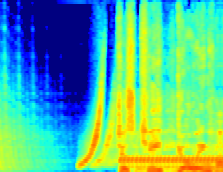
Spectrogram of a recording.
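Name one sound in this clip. Electronic game music plays.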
